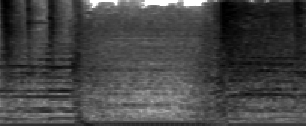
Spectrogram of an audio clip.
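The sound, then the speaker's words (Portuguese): A car engine revs up loud, its pitch sweeping down into a deep, pulsing rumble for about a second before settling back to a steady hum. “É, aquele carro ainda vai levar a gente muito longe.”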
